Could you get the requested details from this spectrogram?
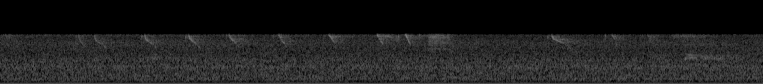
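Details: Golden-headed Manakin at Asa Wright Nature Center in January 2011, giving short, thin, downslurred notes every half second or so, high-pitched and faint against a steady wash of background hiss.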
